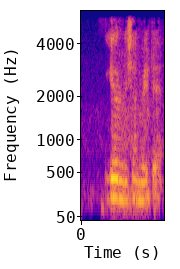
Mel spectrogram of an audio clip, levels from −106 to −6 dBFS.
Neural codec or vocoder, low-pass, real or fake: vocoder, 44.1 kHz, 80 mel bands, Vocos; 5.4 kHz; fake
